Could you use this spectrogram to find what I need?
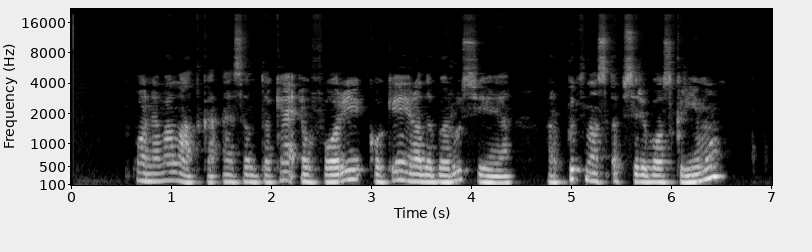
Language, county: Lithuanian, Vilnius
